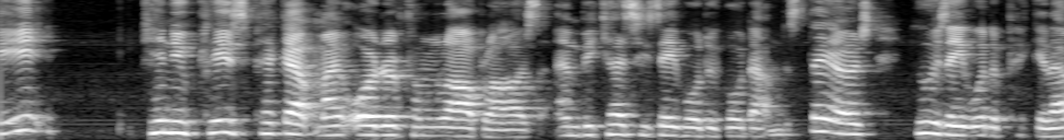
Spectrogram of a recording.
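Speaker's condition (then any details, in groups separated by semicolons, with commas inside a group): Cerebral palsy; fall risk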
